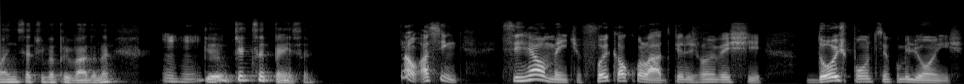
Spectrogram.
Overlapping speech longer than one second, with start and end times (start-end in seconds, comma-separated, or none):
none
